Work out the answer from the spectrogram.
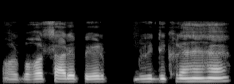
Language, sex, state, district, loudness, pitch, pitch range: Hindi, male, Bihar, Muzaffarpur, -19 LUFS, 135 Hz, 130-145 Hz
